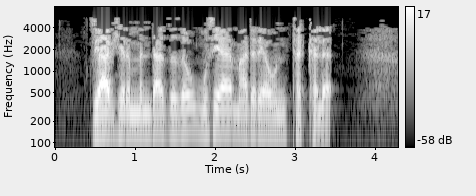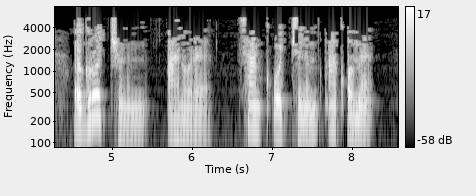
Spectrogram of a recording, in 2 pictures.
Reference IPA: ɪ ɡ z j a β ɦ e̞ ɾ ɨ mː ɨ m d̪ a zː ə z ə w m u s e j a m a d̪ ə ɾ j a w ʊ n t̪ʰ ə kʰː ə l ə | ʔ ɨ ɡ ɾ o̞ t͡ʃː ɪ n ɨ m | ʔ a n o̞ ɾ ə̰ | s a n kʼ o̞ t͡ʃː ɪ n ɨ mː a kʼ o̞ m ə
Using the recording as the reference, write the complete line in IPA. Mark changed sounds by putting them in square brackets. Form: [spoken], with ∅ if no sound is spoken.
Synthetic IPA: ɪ ɡ z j a β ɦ e̞ ɾ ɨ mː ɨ [n] d̪ a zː ə z ə w m u s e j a m a d̪ ə ɾ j a w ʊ n t̪ʰ ə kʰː ə l ə | ʔ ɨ ɡ ɾ o̞ t͡ʃː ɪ n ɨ m | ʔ a n o̞ ɾ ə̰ | s a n kʼ o̞ t͡ʃː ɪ n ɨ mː a kʼ o̞ m ə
